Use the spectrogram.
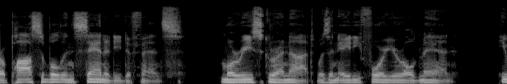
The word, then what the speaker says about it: Granat: Maurice, how did you pronounce Maurice's last name? Granat.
